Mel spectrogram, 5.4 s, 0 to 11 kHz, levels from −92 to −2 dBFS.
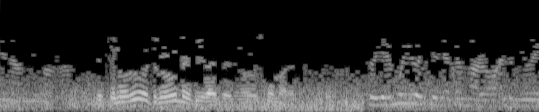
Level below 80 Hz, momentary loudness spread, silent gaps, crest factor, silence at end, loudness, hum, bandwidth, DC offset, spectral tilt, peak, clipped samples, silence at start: -48 dBFS; 9 LU; none; 16 dB; 0 s; -30 LUFS; none; 4 kHz; under 0.1%; -11.5 dB/octave; -14 dBFS; under 0.1%; 0 s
